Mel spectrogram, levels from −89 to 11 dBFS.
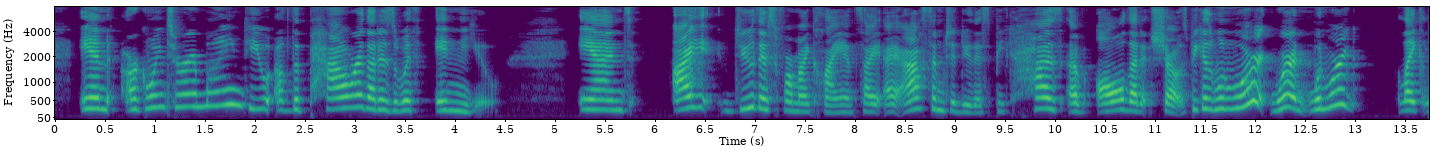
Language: English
